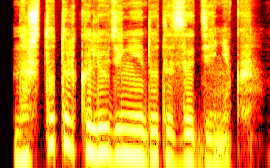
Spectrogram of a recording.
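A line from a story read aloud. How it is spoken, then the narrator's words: Sighing. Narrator (Russian): вздохнула Глаша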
